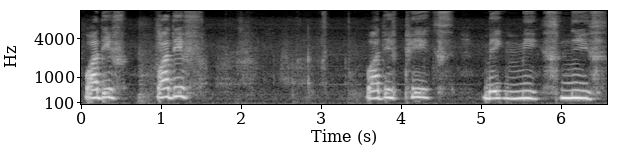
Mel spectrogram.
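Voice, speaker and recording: Reader voicing a worried storybook elephant, slow, dramatic, sneezing. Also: high voice, little pitch movement, darkish tone, full character voice.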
